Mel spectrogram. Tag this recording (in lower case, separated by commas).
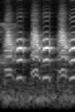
wild animals, animal, squeak, bird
